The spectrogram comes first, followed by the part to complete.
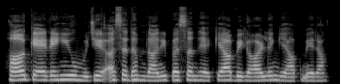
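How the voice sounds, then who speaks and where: A woman's voice: mid-range voice, little pitch movement, fairly quick, clear, resonant tone, close to an everyday voice. A woman voicing a defiant young heroine who mocks the man courting her. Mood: taunting. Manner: taunting, sharp.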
